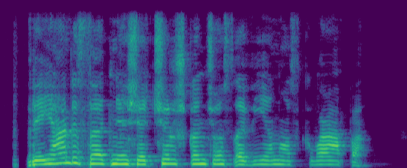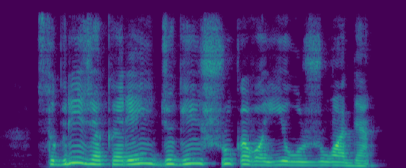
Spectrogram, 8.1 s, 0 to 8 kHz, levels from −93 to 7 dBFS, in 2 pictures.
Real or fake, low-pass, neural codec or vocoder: real; 7.2 kHz; none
